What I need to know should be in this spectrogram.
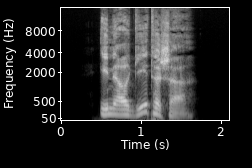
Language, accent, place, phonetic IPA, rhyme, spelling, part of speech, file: German, Germany, Berlin, [ˌenɛʁˈɡeːtɪʃɐ], -eːtɪʃɐ, energetischer, adjective, De-energetischer.ogg
- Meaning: inflection of energetisch: 1. strong/mixed nominative masculine singular 2. strong genitive/dative feminine singular 3. strong genitive plural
